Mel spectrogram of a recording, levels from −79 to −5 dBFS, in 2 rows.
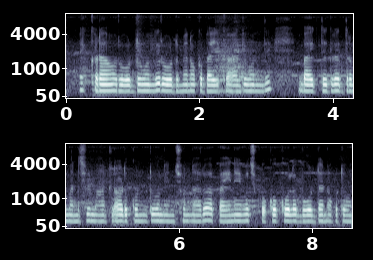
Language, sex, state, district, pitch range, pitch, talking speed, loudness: Telugu, female, Andhra Pradesh, Anantapur, 175-185 Hz, 180 Hz, 165 wpm, -17 LUFS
